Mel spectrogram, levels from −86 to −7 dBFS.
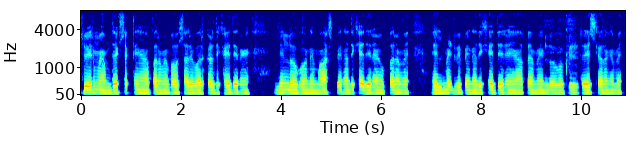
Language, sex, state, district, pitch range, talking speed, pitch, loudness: Hindi, male, Uttar Pradesh, Ghazipur, 105-110 Hz, 240 wpm, 105 Hz, -35 LUFS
